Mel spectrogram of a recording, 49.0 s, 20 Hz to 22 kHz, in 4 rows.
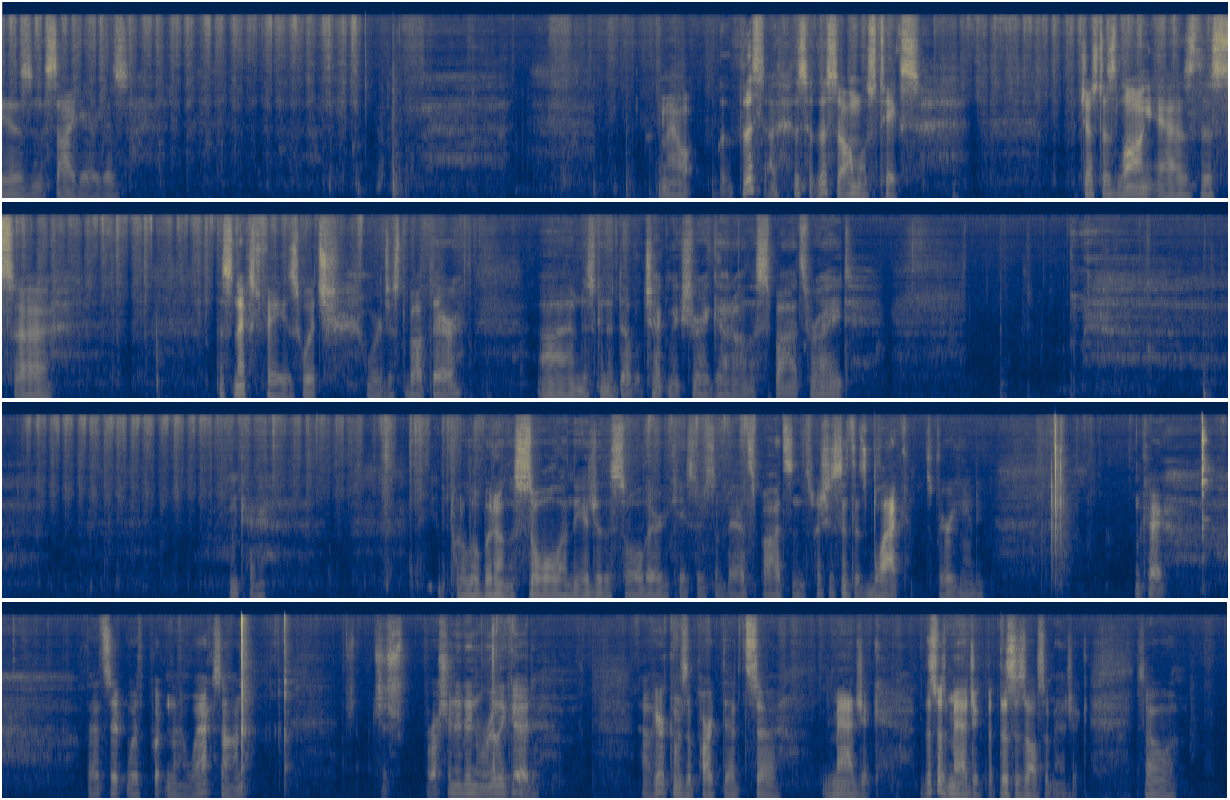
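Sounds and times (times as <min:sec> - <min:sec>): sponge rubbing polish into shoe: 0:00.0 - 0:03.9, 0:07.5 - 0:16.9, 0:24.3 - 0:32.5.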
